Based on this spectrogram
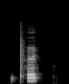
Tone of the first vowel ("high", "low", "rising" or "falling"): rising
